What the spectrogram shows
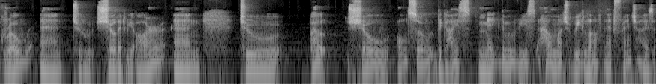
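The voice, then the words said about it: Non-native English accent. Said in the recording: “excuse for my accent, because, well, you guessed it”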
